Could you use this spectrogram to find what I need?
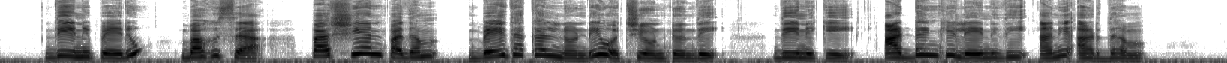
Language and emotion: Telugu, neutral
